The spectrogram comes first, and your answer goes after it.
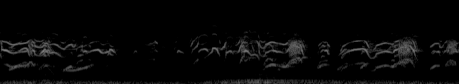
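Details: Several coyotes yelp together in the early morning near Lake Alan Henry, Texas, on 18 August 2021, in a wavering, overlapping chorus of high, quavering yips and short howls, picked up by a wildlife cam.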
